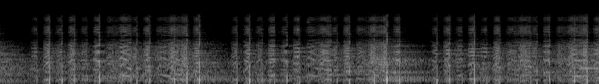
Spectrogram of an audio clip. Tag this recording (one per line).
120bpm
delay
echo
loop
loopable
rhythmic
seamless-loop
strange
synthesized
synthetic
